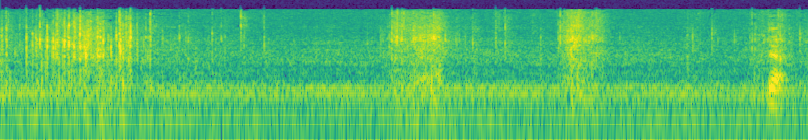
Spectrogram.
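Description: A bag being handled, rustling and crinkling in short bursts: at the start, about two seconds in and again about a second later, over a steady low hum.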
